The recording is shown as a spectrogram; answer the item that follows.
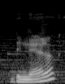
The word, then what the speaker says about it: dinero: The dinero. Is that how you say it? I think. Dinero? No, that's correct.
